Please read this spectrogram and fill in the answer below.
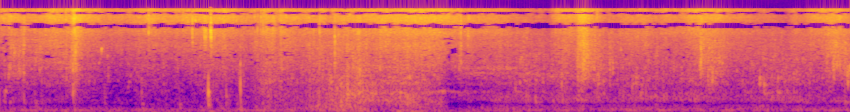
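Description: A wet mesh cage trap rustling as it is handled and carried, with a few scattered clicks and knocks and steps through wet grass.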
